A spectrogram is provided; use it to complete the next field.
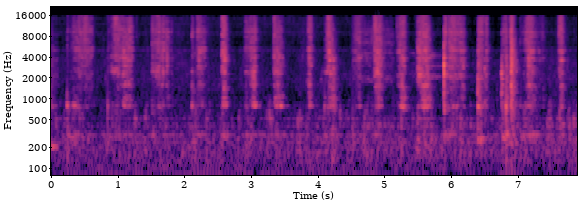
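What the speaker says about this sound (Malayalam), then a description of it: "എണ്ണയൊന്നും ഒഴിക്കാതെ തന്നെ ഇത് മൂപ്പിച്ചെടുക്കാൻ കരിഞ്ഞു പോകാതെ ഇങ്ങനെ വറുത്തെടുക്കുമ്പോൾ" Repeated dry scraping and stirring of spice powders roasting without oil over a low flame, rhythmic rasping strokes up close, with soft clinks of a utensil against metal.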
